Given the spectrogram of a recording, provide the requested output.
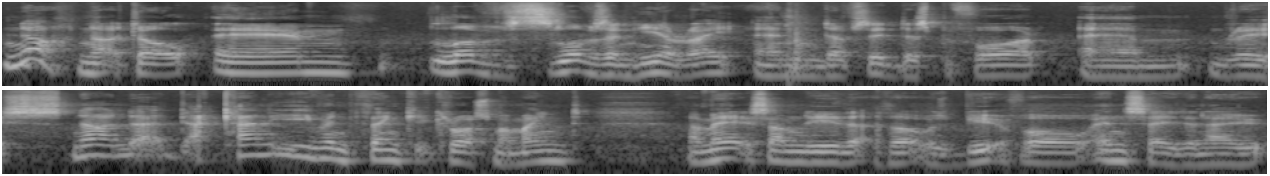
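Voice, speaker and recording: Over noticeable background noise, a man with a medium-pitched voice talks at a fairly slow pace with ordinary pitch variation. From Scotland. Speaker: accountant answering viewer questions. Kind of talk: casual Q&A chat. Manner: talkative, playful.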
